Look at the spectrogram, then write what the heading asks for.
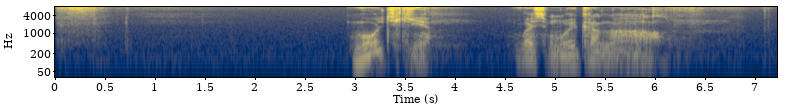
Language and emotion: Russian, sad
